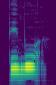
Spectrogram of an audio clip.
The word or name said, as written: bymur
